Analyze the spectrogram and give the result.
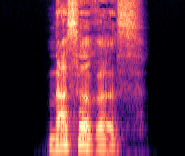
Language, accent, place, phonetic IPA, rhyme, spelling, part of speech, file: German, Germany, Berlin, [ˈnasəʁəs], -asəʁəs, nasseres, adjective, De-nasseres.ogg
- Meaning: strong/mixed nominative/accusative neuter singular comparative degree of nass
